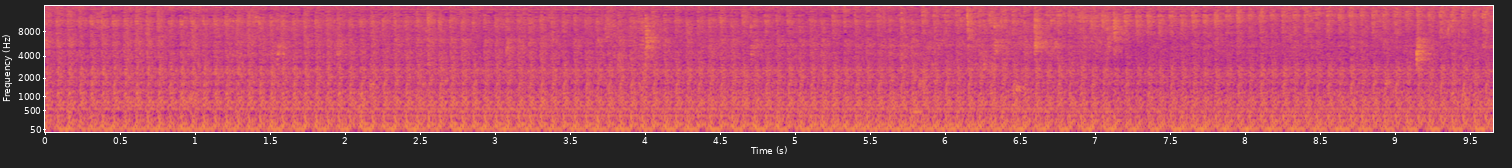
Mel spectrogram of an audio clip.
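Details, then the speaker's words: Samsung FlexWash upper washer, Delicates cycle, fast final spin with machine shaking: heavy steady thumping about three beats a second under the spin roar; banging of unclear cause, tub not touching the dryer. "Again, I got no clue what that banging sound is because, like, it's not hitting the dryer. It's very obviously not hitting the dryer."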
